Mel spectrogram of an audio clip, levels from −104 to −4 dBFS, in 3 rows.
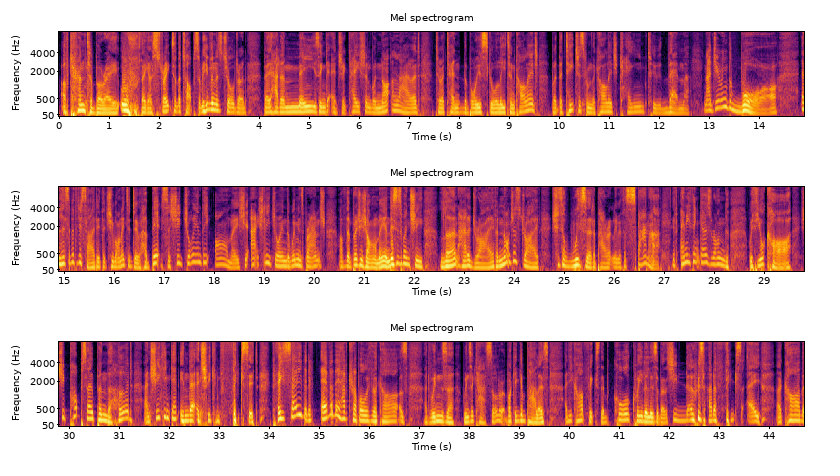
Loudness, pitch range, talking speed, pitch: -16 LUFS, 115-160 Hz, 190 wpm, 135 Hz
